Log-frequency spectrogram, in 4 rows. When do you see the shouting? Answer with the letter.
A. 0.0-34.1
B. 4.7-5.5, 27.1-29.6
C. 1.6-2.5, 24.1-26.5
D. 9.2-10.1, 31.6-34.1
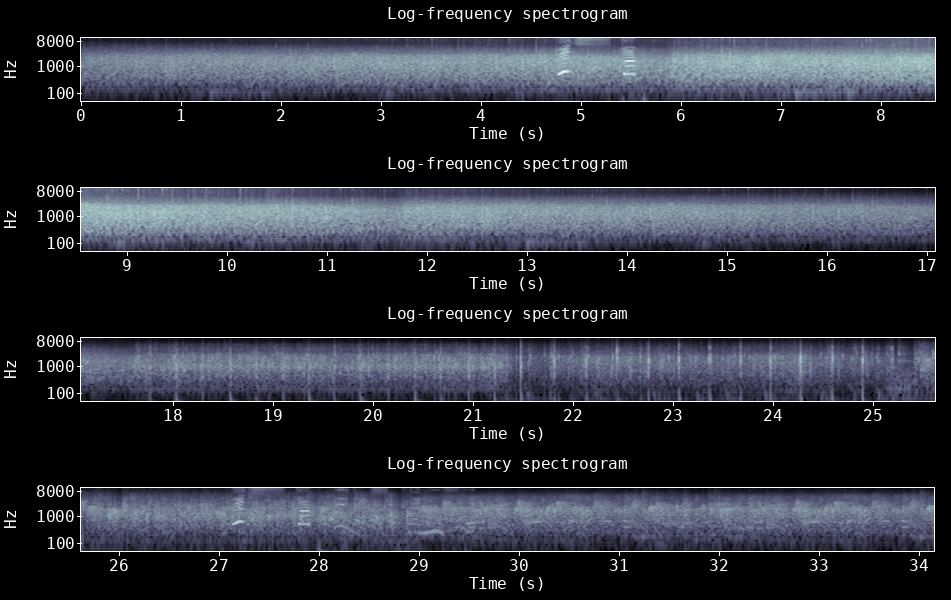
B.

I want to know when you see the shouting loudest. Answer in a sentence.
The volume of the shouting peaks at 5 seconds.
